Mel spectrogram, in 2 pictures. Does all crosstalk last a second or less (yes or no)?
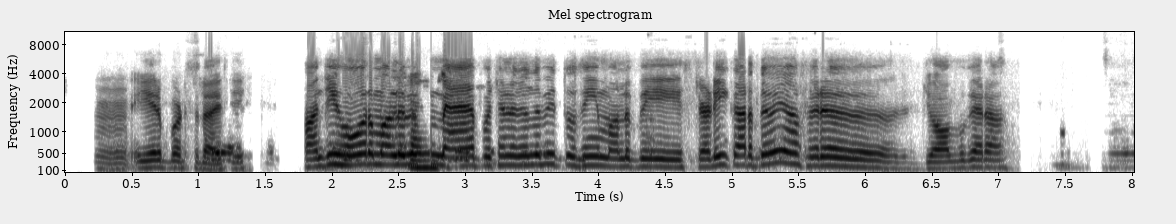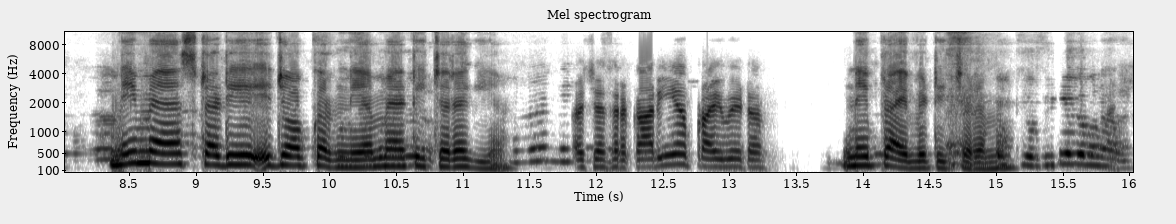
no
